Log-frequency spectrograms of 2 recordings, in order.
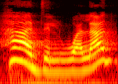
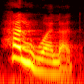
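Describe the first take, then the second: First: The word for 'this' is said in full. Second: The word for 'this' is shortened to a prefix. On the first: "instead of saying this boy" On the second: "we would say"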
